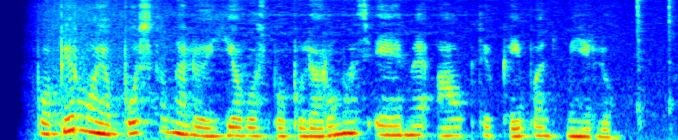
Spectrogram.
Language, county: Lithuanian, Šiauliai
